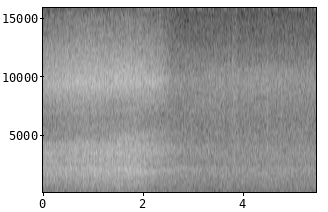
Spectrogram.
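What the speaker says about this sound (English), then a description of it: "Tunnel is currently in operation." A Weldotron heat shrink tunnel runs with its conveyor and heater blower going, giving a steady, loud, close rushing hiss of air that eases slightly partway through and holds constant.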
